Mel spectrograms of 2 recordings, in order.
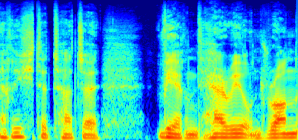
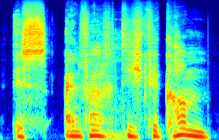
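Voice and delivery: higher, winded excuse; panting; 5 semitones higher than usual. A narrator's reading. Harry explains his failed Patronus, still panting. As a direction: push it out while short of breath. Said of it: "keuchte er".

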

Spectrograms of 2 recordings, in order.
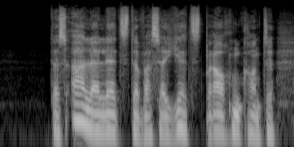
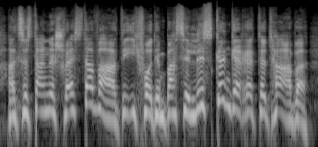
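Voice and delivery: raised, accusing tone; angry lashing out; 12 semitones higher, 4 dB louder than usual. A narrator's reading. Harry rounding on Ron about his sister, angry. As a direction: turn on him angrily. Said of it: "Nun fuhr er Ron an".

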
